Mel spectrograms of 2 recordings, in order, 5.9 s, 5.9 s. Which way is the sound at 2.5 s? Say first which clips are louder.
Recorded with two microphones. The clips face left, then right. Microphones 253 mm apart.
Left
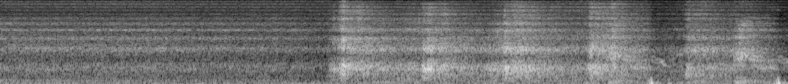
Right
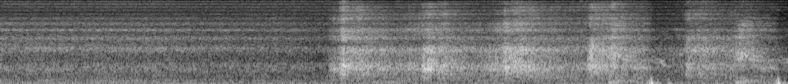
Left 1 dB; 10° left (ahead or behind).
